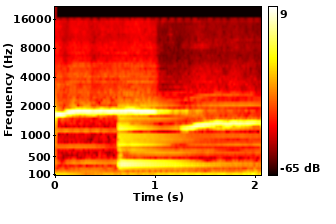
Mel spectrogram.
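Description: A man whistling a slow melody: one high note held for about a second, then a lower note that slides up into pitch and is held. A piano chord is struck under it about halfway through.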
